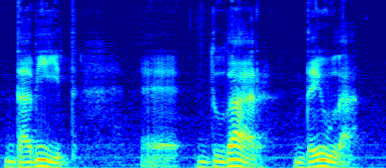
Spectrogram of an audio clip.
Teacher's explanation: con la d en español normalmente el sonido se produce con la lengua entre los dientes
